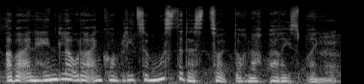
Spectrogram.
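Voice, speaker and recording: A woman narrating a literary crime story in a radio drama, in a measured storytelling manner. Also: fairly low pitch, animated, mellow, lightly acted. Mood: measured, suspenseful.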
